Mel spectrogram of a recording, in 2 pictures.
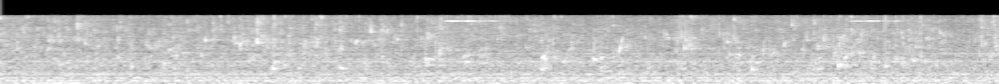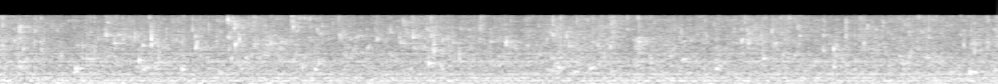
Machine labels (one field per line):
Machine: pump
